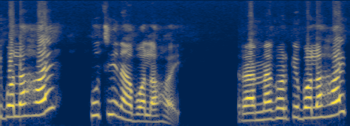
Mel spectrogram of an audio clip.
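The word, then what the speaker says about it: cucina: কুচিনা বলা হয়।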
